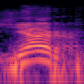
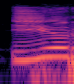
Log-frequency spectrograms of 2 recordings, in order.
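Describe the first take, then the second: First: The word starts with a y sound. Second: The word starts with a plain vowel sound. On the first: The speaker calls it right. "This is यर" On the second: The speaker calls it wrong. "ये ईयर नहीं होता"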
